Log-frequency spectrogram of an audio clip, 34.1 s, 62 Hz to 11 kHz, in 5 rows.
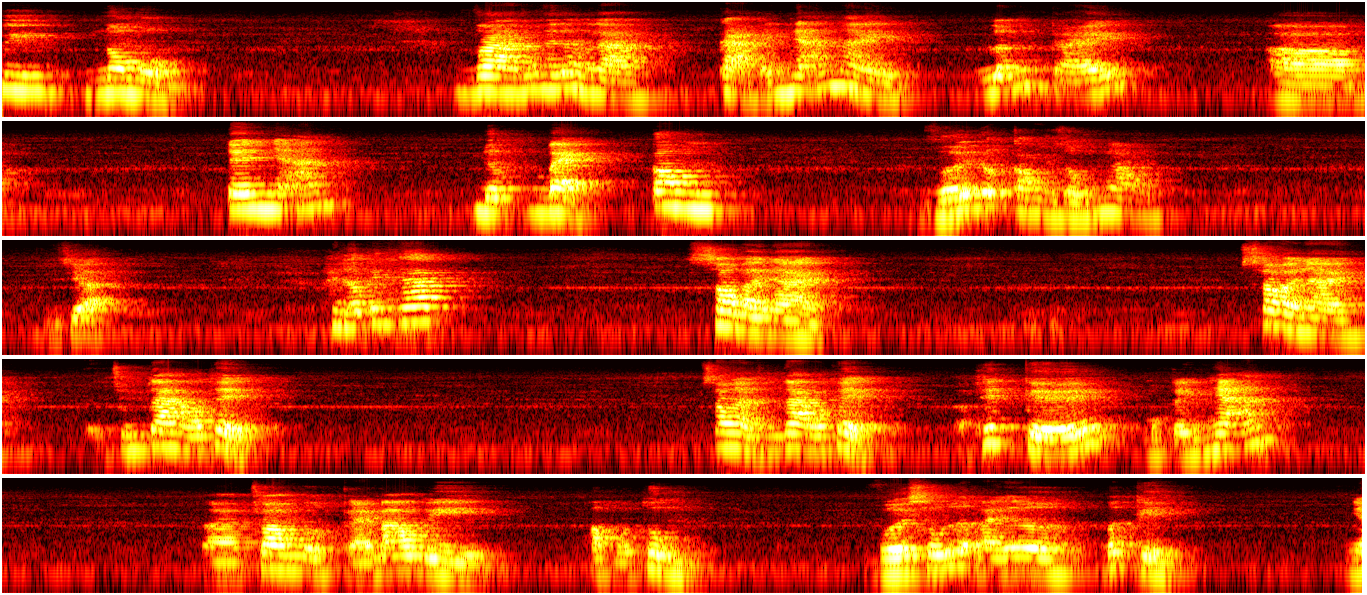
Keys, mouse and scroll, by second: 20.3 click, 20.8 click, 21.0 double click, 23.6 click, 23.7 click.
